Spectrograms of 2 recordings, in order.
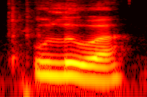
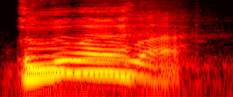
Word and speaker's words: Ulua: How do you say your character's name? – Ulua. – Ulua. – Mm-hmm. Accent on the Lou.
